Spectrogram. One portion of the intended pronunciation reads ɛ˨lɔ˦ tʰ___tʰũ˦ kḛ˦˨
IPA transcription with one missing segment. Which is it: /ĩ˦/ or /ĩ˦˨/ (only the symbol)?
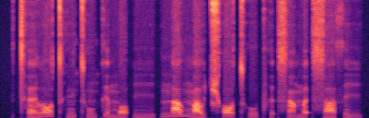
ĩ˦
